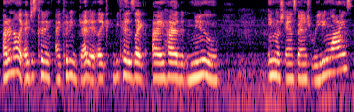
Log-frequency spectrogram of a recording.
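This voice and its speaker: A woman's voice: mid-range voice, unhurried, dark tone, a little hiss or hum, low-quality recording. A young woman telling her life story in an interview, hesitant and full of "like" and "um". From Rockford, Illinois, USA. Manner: hesitant, many fillers like "like" and "um". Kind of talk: casual spoken recollection.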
